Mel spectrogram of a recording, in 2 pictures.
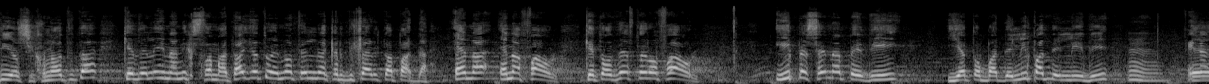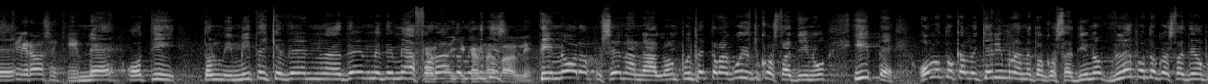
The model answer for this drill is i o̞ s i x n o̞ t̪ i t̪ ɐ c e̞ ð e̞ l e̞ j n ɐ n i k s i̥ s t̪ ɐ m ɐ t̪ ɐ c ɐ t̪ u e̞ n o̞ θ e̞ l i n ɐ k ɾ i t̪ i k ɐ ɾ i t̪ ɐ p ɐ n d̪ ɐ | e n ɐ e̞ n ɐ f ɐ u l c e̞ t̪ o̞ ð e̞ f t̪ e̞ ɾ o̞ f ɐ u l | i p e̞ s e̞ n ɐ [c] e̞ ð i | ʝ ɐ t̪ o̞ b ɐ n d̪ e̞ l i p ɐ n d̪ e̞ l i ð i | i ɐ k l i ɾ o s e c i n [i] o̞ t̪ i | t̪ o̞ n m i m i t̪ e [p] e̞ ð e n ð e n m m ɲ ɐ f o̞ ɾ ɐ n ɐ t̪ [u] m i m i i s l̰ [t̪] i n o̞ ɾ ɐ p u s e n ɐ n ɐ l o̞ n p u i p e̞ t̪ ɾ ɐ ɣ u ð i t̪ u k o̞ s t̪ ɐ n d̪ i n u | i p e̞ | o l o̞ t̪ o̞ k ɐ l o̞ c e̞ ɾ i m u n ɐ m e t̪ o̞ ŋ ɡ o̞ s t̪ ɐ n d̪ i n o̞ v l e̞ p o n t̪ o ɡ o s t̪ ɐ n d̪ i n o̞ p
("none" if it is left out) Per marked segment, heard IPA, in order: p, e, c, o, t̪

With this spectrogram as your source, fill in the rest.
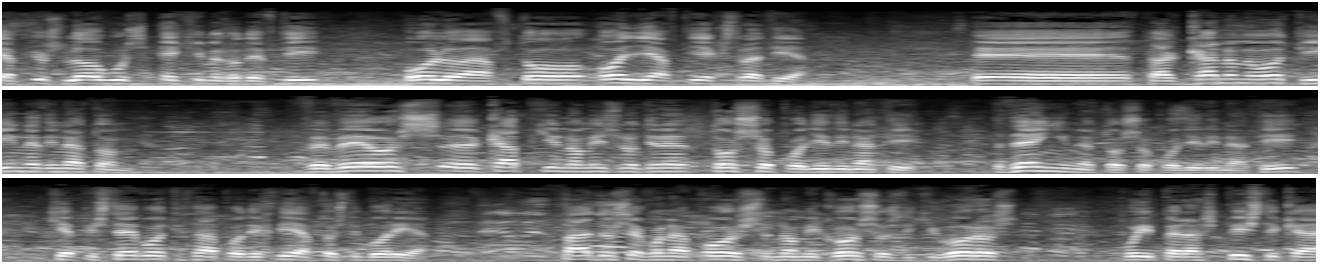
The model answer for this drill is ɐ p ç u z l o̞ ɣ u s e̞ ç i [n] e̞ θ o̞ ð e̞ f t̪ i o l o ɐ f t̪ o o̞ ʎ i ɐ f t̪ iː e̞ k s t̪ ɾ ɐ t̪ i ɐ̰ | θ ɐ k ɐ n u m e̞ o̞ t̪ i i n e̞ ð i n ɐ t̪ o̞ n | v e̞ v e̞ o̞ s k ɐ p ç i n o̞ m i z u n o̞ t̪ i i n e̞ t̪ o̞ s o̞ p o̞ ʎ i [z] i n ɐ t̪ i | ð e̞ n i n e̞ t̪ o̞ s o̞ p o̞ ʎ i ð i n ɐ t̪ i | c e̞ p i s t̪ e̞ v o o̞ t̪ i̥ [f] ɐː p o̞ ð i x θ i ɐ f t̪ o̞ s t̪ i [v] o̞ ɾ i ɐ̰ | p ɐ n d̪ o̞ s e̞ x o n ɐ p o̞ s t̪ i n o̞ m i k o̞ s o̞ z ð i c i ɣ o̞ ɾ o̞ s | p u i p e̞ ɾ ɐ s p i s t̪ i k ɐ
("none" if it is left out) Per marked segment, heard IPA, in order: m, ð, θ, b

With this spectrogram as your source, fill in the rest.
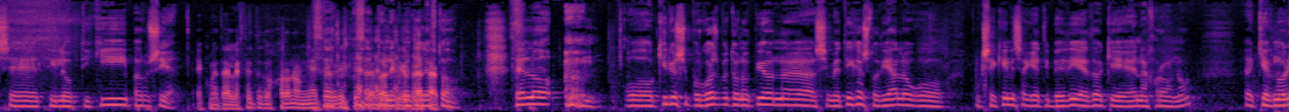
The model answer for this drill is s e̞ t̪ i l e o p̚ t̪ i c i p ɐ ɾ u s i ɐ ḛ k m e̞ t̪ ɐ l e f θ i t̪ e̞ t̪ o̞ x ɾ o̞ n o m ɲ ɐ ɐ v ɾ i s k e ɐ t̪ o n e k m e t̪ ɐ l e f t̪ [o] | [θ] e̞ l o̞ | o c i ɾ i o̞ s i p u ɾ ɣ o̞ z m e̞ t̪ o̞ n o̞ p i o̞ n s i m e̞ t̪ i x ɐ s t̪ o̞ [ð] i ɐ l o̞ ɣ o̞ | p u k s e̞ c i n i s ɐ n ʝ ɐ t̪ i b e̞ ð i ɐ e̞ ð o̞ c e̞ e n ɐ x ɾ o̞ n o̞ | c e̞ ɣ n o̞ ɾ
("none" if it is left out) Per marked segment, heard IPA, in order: o, θ, ð

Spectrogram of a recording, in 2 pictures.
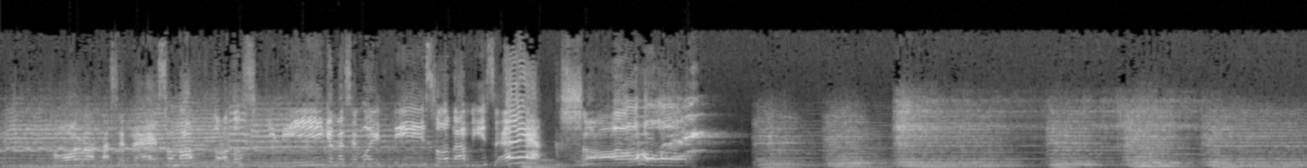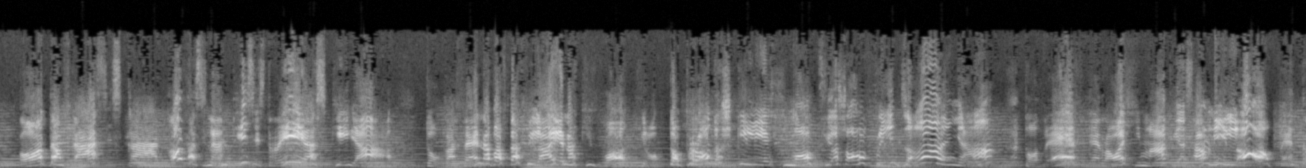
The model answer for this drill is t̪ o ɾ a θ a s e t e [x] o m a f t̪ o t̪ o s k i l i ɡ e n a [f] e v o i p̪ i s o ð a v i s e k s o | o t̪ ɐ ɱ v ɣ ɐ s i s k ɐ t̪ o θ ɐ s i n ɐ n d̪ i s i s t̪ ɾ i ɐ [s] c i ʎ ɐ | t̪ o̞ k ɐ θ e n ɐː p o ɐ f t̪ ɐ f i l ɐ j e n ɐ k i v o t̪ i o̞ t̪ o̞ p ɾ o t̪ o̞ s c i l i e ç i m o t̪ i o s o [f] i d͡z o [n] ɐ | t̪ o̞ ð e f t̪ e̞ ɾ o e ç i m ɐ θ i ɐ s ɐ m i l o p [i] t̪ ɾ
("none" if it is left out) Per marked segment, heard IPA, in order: s, s, s, f, ɲ, e

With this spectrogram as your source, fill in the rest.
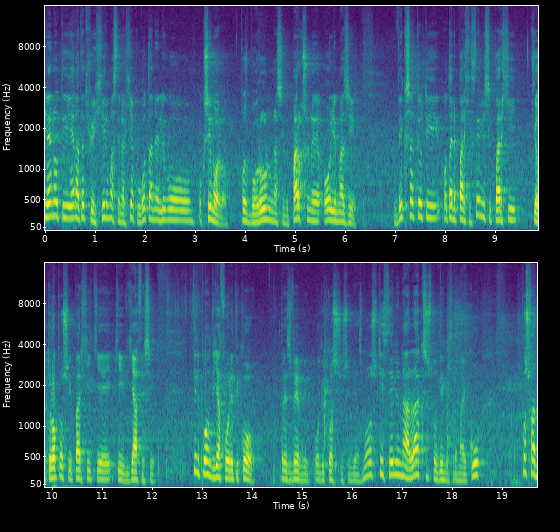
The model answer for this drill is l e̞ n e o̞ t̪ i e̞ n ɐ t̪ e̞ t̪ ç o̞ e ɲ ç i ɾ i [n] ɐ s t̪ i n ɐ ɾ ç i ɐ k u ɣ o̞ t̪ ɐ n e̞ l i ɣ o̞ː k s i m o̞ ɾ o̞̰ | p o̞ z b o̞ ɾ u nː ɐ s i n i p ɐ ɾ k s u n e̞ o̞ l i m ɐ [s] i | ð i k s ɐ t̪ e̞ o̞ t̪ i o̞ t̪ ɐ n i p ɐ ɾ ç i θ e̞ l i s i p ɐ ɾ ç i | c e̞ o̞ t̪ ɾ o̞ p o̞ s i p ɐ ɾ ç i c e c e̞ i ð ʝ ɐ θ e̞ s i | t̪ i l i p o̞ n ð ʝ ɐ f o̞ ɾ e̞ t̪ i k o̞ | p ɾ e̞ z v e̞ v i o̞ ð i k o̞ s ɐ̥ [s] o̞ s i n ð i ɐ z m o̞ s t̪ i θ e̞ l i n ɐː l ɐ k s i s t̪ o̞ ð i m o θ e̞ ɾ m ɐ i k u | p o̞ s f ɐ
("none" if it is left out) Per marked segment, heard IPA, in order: m, z, s

